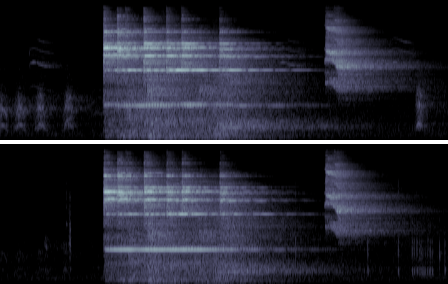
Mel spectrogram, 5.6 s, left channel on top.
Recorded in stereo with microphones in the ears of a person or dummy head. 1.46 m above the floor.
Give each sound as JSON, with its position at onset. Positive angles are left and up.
{"t": 1.3, "sound": "a bell", "side_deg": 50, "distance_m": 1.9}
{"t": 4.0, "sound": "a bird", "side_deg": 0, "distance_m": 1.0}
